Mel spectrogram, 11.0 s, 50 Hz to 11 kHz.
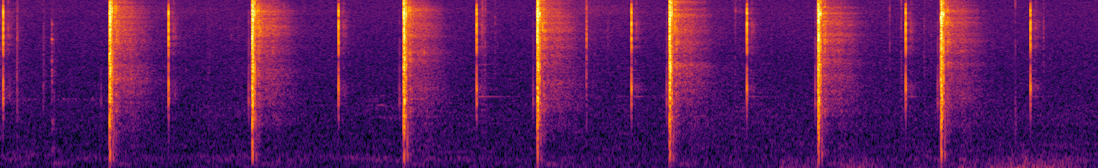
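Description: Taurus TX22 .22 LR pistol fitted with a Dead Air Mask suppressor, fired seven times at a slow, steady pace of about one shot every second and a half. Each shot is a short, sharp pop that dies away quickly, and a fainter click falls between shots.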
